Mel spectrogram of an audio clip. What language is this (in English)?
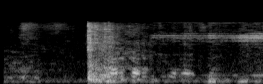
Bangla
